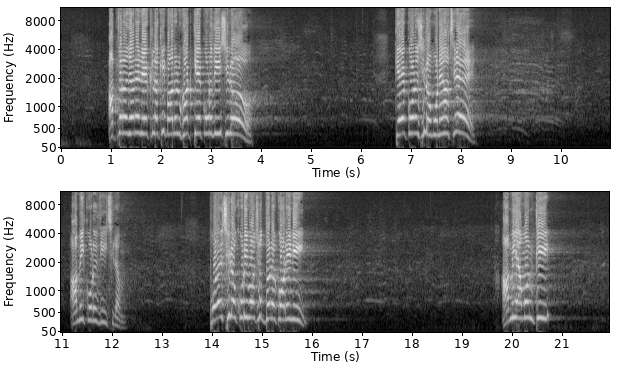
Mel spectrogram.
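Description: A woman speaks forcefully through a loudspeaker, in bursts with pauses, echoing outdoors.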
